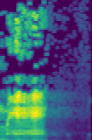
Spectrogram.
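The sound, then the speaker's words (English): A single loud, wavering, nasal goat bleat lasting about half a second, then fading into quiet background noise. “If you ever get a goat, name him Voldemort.”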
